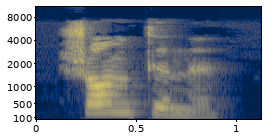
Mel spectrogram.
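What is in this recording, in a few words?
"шонтыны", Komi, female; kpv audio dict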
